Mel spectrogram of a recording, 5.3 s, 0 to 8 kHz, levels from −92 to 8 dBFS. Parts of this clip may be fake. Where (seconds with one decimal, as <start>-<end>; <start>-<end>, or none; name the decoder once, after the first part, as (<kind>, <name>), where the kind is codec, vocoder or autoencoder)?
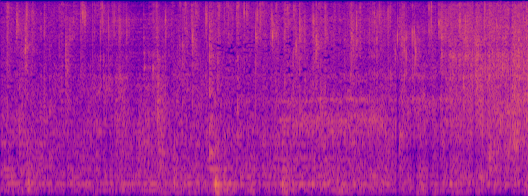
0.4-1.7 (codec, SNAC); 3.7-5.3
